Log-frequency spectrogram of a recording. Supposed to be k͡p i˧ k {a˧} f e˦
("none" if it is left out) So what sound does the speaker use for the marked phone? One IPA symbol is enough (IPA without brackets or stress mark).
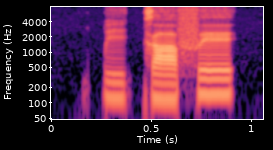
a˧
